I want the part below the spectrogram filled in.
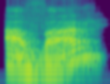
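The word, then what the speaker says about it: עבר: And the pronunciation is avar.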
